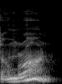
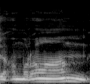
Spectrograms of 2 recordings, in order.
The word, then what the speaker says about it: Imran: of Mary is not Omron secondly he could not pronounce the name correctly of the father of Moses and Aaron because his name is Imran so the last letter is am not in so the foolish Mohammed he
